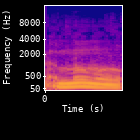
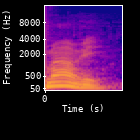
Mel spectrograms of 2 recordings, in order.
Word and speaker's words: Maui: to say my name Mumu what what is it is it muu it's not Mumu no my name is Maui Open Your Ears same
